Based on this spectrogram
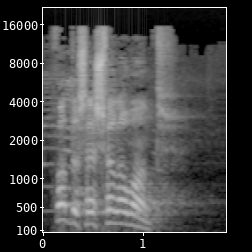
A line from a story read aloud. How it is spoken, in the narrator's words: one of them asked indignantly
